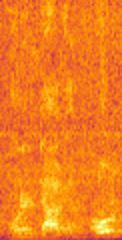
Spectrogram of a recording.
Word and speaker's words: Onondaga: Onondaga.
